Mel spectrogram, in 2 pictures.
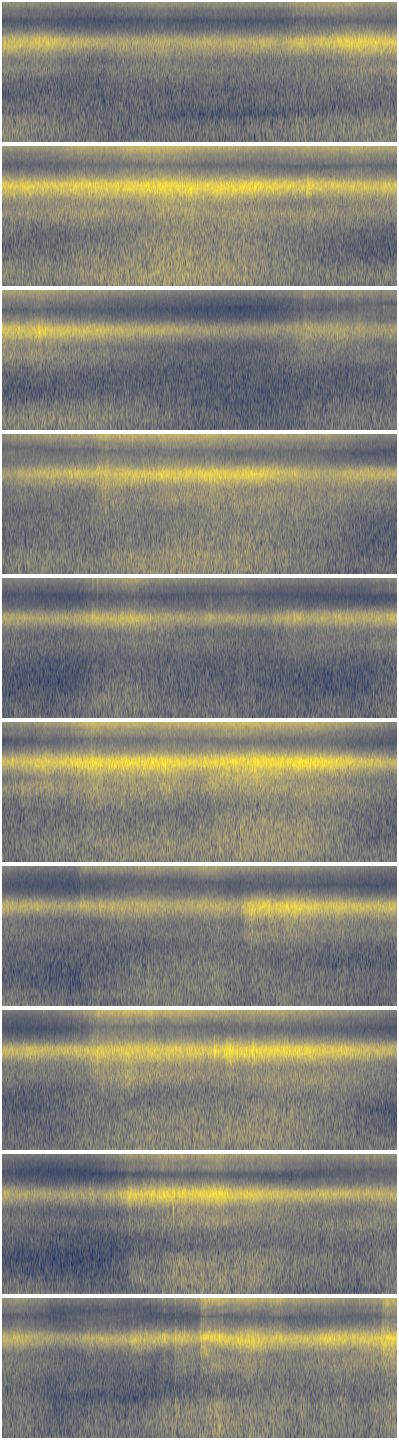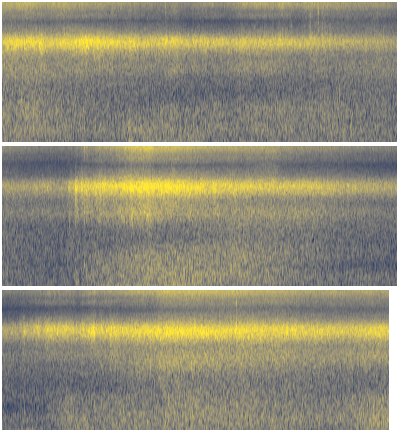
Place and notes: Taitung County, Taiwan - Sound of the waves
Sound of the waves, At the seaside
